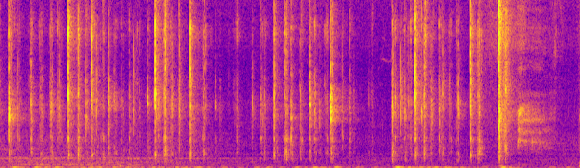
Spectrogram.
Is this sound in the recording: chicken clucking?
no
